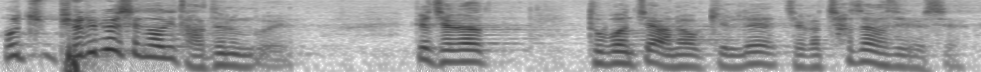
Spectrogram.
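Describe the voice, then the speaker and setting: A man with a Gyeongsang Korean accent preaching a testimony sermon, telling his story with lively acted-out dialogue. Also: on the high side, fast. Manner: animated storytelling, acting out dialogue. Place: church hall. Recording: long church reverb.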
